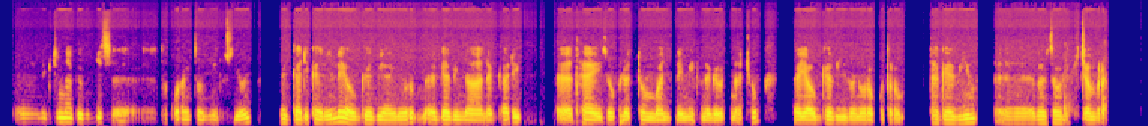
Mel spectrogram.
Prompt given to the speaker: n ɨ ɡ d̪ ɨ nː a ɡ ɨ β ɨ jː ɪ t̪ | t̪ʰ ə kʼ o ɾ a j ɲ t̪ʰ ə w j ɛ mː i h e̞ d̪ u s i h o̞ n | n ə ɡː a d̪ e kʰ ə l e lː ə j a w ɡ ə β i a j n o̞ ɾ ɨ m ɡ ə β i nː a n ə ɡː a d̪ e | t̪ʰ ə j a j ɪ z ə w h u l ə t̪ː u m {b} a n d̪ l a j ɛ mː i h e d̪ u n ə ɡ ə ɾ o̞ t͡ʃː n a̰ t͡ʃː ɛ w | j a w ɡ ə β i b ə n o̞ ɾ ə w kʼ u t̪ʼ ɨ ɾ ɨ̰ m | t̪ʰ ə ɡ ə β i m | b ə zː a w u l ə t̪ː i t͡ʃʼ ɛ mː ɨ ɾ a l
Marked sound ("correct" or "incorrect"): correct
